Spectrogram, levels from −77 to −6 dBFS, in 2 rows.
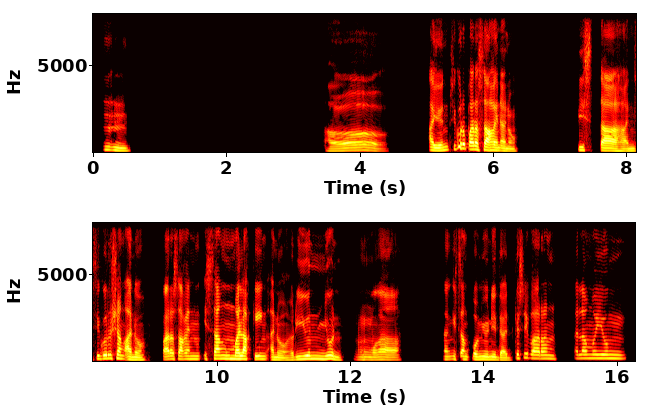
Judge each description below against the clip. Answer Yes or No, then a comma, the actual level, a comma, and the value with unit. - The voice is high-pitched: No, medium, 155 Hz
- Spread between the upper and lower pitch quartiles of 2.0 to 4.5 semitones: No, average, 5.2 semitones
